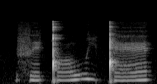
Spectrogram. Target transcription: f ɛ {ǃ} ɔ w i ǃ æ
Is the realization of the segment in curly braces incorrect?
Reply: no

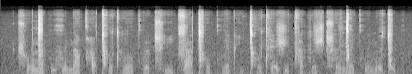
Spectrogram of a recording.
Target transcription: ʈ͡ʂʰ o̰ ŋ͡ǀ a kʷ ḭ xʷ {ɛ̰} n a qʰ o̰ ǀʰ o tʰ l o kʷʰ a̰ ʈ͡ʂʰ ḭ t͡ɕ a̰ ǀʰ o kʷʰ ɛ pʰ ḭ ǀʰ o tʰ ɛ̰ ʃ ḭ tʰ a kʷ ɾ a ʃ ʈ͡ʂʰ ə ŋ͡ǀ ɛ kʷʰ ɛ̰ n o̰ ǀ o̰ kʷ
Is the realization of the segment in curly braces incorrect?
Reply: no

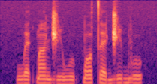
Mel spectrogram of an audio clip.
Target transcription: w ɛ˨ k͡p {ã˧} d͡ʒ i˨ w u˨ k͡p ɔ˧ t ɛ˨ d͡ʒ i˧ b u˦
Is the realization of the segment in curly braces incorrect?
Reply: no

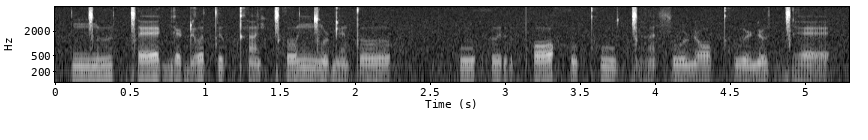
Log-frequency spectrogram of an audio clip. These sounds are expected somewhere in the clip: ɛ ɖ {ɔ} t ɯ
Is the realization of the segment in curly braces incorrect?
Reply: yes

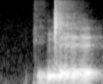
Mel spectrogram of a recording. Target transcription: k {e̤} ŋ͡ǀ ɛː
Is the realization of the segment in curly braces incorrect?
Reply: no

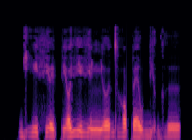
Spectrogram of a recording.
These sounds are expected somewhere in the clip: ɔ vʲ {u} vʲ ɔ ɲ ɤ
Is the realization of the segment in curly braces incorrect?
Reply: yes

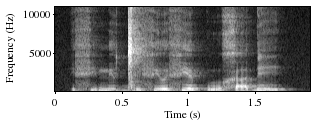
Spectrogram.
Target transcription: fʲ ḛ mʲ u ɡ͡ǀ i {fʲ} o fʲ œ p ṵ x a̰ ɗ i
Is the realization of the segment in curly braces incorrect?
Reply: no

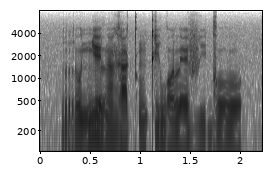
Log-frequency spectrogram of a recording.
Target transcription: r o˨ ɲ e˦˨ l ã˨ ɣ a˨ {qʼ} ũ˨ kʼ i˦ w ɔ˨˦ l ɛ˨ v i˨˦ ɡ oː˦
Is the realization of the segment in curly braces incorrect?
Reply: yes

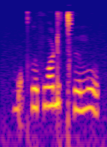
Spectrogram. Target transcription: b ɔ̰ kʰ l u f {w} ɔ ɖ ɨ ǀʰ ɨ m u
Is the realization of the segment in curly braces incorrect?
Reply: no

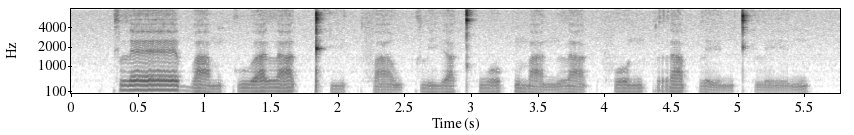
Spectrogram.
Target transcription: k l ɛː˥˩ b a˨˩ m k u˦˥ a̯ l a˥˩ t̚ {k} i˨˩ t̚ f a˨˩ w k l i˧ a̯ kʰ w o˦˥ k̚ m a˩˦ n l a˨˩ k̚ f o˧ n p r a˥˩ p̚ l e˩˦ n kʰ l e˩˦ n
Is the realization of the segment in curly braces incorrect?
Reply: yes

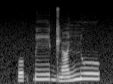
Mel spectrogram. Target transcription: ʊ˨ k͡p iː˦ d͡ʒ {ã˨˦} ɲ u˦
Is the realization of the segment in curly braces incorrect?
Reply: no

